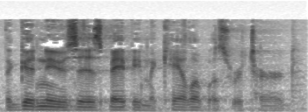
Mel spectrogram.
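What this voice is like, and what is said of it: Choked up, emotional voice. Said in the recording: “I still get choked up thinking about that.”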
